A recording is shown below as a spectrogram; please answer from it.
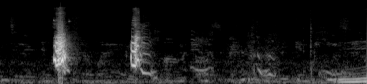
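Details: Alaskan malamute puppy letting out two sharp, loud yips less than a second apart, then soft wavering murmurs and a low steady drawn-out tone at the end.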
